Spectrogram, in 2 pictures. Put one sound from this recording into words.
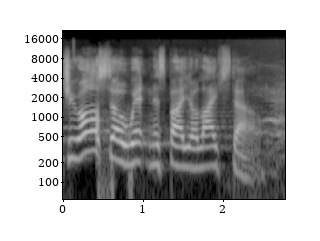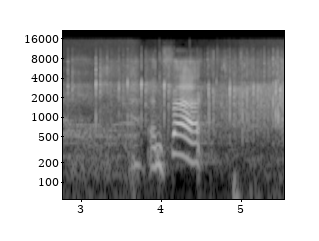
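An elderly man speaks with animation through a microphone in a large echoing hall.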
